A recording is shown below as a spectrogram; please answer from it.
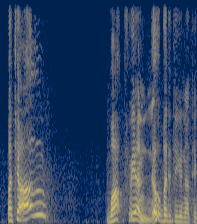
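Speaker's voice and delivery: high, loud, mocking, dismissive tone.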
